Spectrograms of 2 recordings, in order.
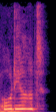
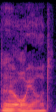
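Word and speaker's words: Audiard: And if we're really honest, is it Audyard? Audyard or Oyard? How do you say it? Audyard or Oyard? – Oyard. That's Oyard. Yeah, I mean, we know Oyard can direct a film.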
